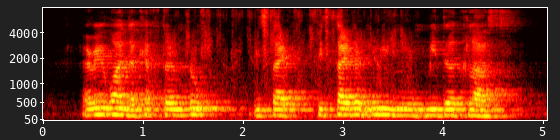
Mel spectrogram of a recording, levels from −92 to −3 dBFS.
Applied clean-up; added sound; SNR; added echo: neural separator model SepFormer DNS4.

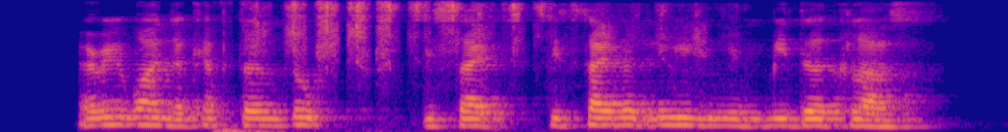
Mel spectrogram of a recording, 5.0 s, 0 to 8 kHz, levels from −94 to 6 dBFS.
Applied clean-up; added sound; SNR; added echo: neural mask model DeepFilterNet 3.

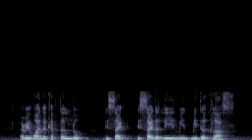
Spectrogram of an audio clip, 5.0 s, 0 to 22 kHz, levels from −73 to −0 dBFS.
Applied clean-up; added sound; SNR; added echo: none; none; none; none.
